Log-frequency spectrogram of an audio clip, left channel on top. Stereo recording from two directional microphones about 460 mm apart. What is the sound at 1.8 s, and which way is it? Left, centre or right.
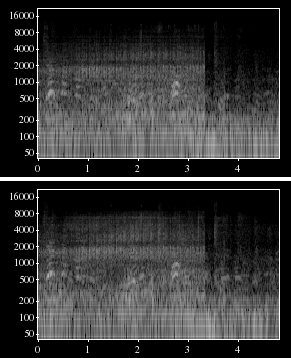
Vehicle, centre.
